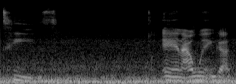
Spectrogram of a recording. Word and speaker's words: TEAS: So it's spelled TEAS, like TEAS.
